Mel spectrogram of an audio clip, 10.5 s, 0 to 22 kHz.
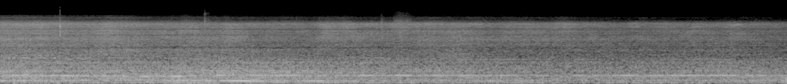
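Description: Airbus A320neo's CFM LEAP-1A turbofans on the landing rollout: a steady jet roar with a held whine, slowly fading as the aircraft rolls away down the runway.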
